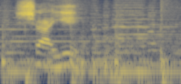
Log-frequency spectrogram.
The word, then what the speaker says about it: Chayé: C-H-A-Y-E, pronounced as A, Chayé.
